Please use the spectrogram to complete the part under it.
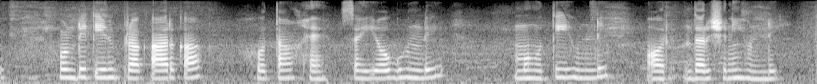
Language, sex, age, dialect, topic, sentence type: Hindi, female, 18-24, Hindustani Malvi Khadi Boli, banking, statement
